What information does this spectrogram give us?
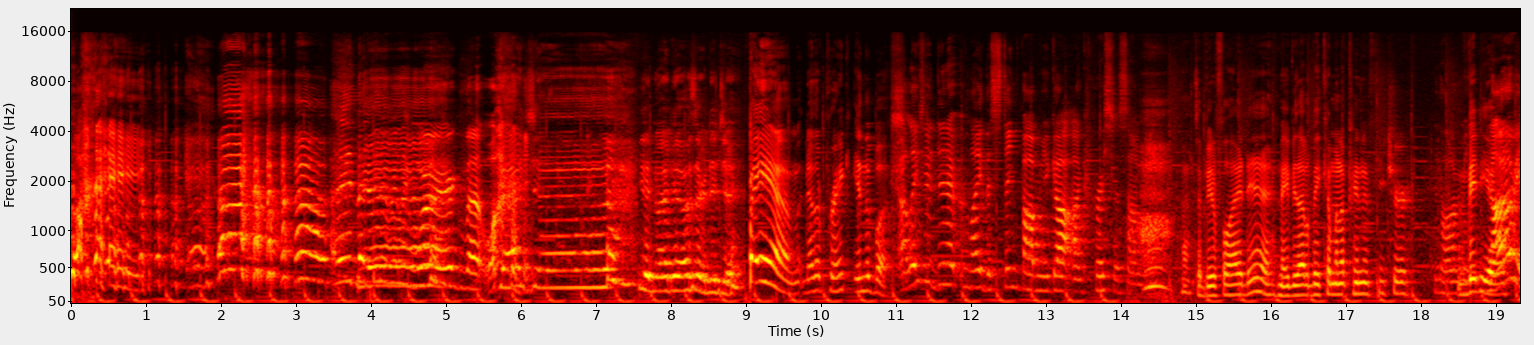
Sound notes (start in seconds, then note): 1.1 laughs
